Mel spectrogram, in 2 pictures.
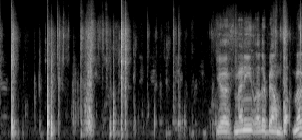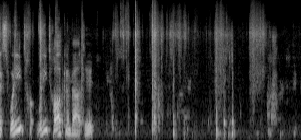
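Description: Cellophane wrap crinkles and tears as a box is opened.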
